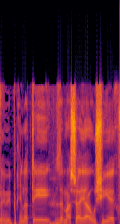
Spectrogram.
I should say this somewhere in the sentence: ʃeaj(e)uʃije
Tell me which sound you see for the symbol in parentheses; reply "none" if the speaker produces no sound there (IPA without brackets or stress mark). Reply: a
